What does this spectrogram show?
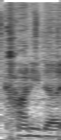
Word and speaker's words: Kaneda: Kaneda is how they pronounce him in the Pioneer release.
